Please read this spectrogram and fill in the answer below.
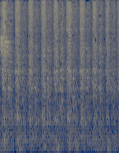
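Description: A piece of vegetable being grated on a metal hand grater, with quick, even rasping strokes, about three or four a second.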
